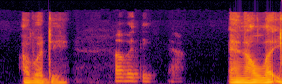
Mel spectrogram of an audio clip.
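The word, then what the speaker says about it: Awadhi: Did I pronounce that properly? How do I say the name of the language? It's Avadi, Avadi.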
